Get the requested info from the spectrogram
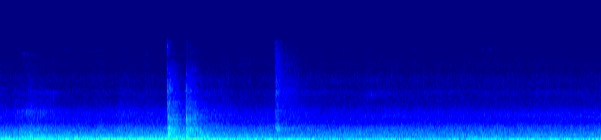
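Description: Freight train of cement tank wagons rolling away along the track, a steady low rumble that slowly fades. Three short hisses come a few seconds in, the first two close together.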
